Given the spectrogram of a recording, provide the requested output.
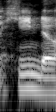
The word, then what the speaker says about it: HEENDOO: Like this is crazier than what HEENDOO has said tonight. Am I pronouncing that correctly?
